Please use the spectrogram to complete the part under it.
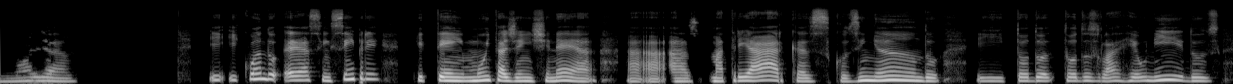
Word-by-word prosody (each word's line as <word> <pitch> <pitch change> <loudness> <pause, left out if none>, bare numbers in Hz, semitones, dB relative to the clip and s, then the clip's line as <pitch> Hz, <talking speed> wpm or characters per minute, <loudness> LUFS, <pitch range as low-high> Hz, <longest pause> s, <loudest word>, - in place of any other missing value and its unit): Olha. 155 -2 -5 1.4
E 205 - -4
e 200 - -5
quando, 245 +2 +2
eh, 195 +2 +2
assim, 195 -4 -3
sempre 240 - -1 0.3
que 180 - -1
tem 175 -1 +5
muita 175 +2 +4
gente, 160 0 0
né, 160 -3 +2
a - - -10 0.3
a 140 +1 -4
as 140 - -5 0.2
matriarcas 170 -1 0
cozinhando, 180 +1 +3 0.3
e 155 0 -6
todo 165 -1 -1
todos 165 -1 -4
lá 155 +1 -2
reunidos. 170 -1 -1
170 Hz, 105 wpm, -21 LUFS, 155-185 Hz, 1.4 s, tem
